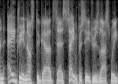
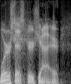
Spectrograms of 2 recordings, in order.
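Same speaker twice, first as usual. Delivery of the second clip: put-on Worcestershire pronounced with an American accent; 5 semitones lower, 4 dB quieter than usual. Retelling how a word was read out: american accent. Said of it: "I said it in how Americans normally say it".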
